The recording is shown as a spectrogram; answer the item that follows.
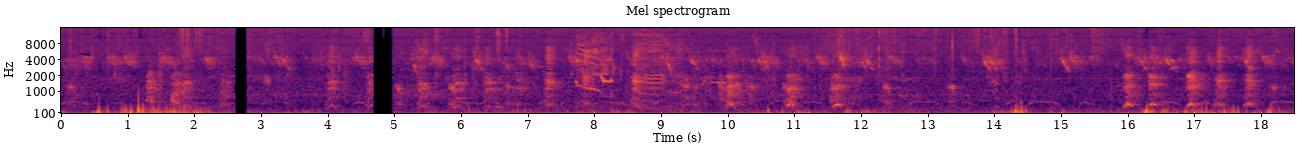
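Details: Several Saint Bernard puppies at play in a sunny garden produce high whimpers, thin yips and a few soft barks scattered across the recording over steady low background rumble and scuffling.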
